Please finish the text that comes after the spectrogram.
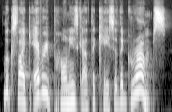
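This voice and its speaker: A man voicing a cheerful, squeaky earth pony mare in a story reading. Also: sing-song, fairly quick, a little mellow. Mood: chirpy. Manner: squeaky, chirpy.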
